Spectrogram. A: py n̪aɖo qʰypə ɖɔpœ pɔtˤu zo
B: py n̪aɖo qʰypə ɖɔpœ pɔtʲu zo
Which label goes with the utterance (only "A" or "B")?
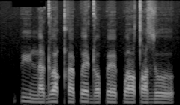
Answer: A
